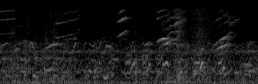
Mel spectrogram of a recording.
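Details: Guinea pigs at a rescue sanctuary in Brisbane, Australia, in the evening: faint, short rising squeaks come in quick succession over steady rustling and pattering in the enclosure.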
